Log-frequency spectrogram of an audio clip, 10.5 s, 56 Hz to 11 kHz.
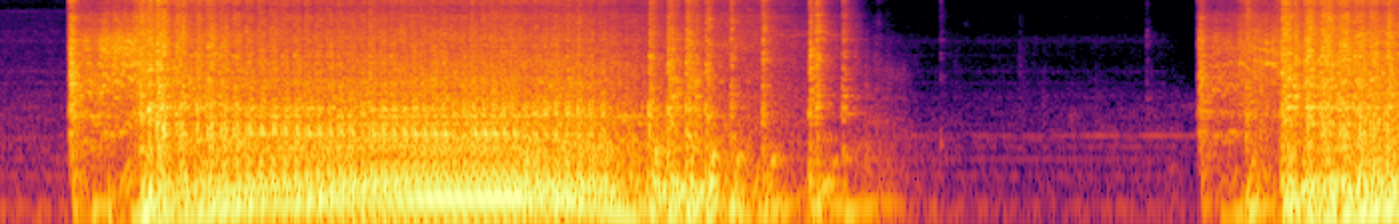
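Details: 1996 squarebody truck after an engine swap, first startup run briefly with no coolant in: engine catches quickly, settles into an even steady idle, then is shut off and restarted cleanly, sounding healthy.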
